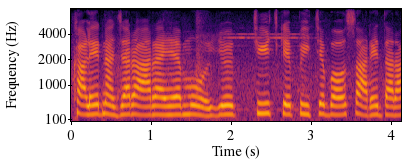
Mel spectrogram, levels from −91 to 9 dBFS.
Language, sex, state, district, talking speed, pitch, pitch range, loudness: Hindi, female, Bihar, West Champaran, 175 wpm, 235 Hz, 225-245 Hz, -14 LUFS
